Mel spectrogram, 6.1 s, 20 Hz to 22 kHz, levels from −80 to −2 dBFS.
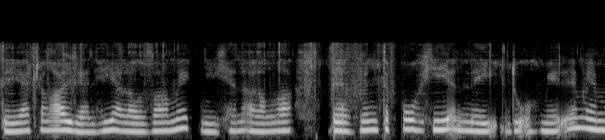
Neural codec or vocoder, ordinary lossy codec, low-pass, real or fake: codec, 16 kHz, 4.8 kbps, FACodec; MP3, 64 kbps; 7.2 kHz; fake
